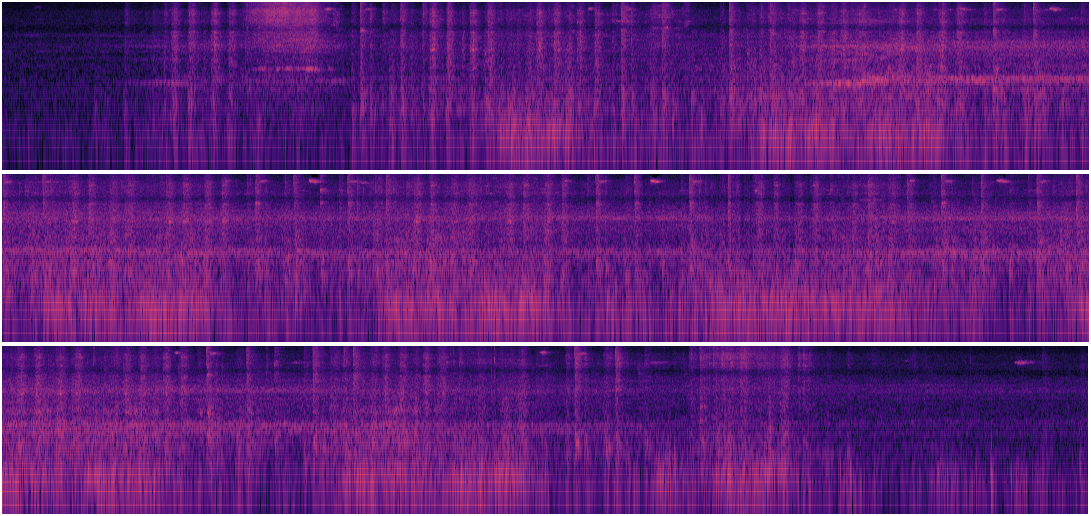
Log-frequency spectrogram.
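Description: High Capacity Metro Train (HCMT) electric multiple unit passing close by, getting louder over the first few seconds. Its wheels clatter over rail joints in a steady repeating rhythm, and a steady high whine sets in about eight seconds in.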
